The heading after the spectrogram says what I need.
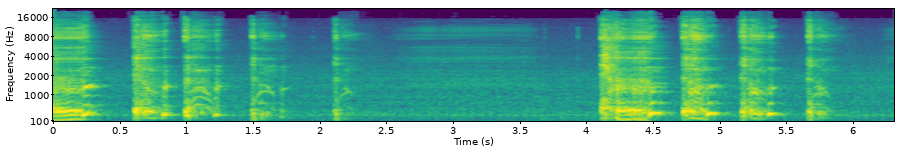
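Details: Female with nonstop barking cough: two bursts of four or five harsh, hollow, barking coughs separated by a pause, with background hum; some throat clearing occurs toward the end of the recording.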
